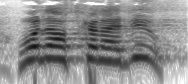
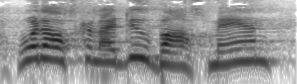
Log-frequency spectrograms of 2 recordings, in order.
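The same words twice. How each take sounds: First: Higher and louder eager question; really keen to be told the next task; eager plea. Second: A hint of Robin asking Batman, a bit higher; eager helper asking the boss, lightly voiced; eager sidekick. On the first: Retold or imitated. Worker asking the boss for more, eager and loud. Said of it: "but, like". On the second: Worker eagerly asking the boss for more, Robin-like. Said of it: "that sounds like Robin, like, to Batman".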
